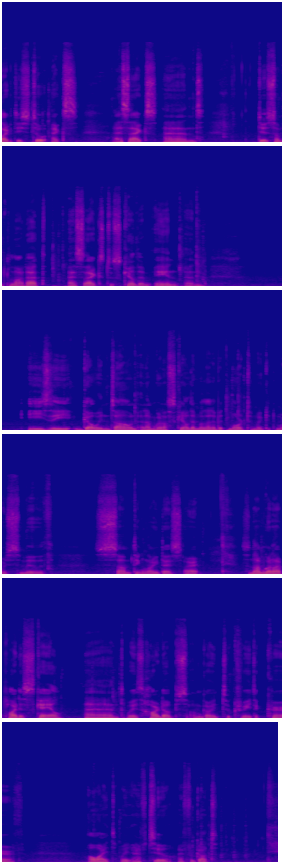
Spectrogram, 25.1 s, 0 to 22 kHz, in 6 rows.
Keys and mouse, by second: 0.3 s, 3.1 click, 3.2 middle click, 4.8 s, 6.7 e, 9.8 click, 11.6 s, 13.1-14.6 drag, 15.3 Tab, 16.3 ctrl+a, 17.4 Tab, 17.9 Tab, 18.3 q, 22.5 Tab, 23.9 ctrl+z, 24.1 ctrl+z, 24.3 ctrl+z, 24.4 ctrl+z, 24.9 Tab.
